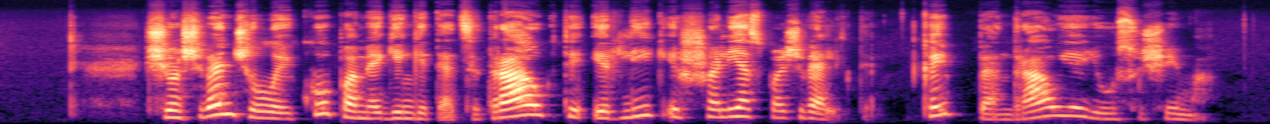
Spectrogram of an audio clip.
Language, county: Lithuanian, Kaunas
